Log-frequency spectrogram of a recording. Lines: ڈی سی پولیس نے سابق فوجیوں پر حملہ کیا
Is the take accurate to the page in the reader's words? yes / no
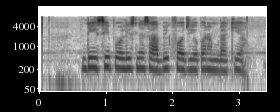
yes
